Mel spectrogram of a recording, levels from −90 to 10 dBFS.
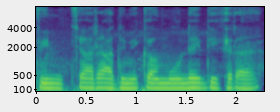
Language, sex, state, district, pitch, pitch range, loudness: Hindi, male, Jharkhand, Deoghar, 130 Hz, 125-130 Hz, -13 LUFS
